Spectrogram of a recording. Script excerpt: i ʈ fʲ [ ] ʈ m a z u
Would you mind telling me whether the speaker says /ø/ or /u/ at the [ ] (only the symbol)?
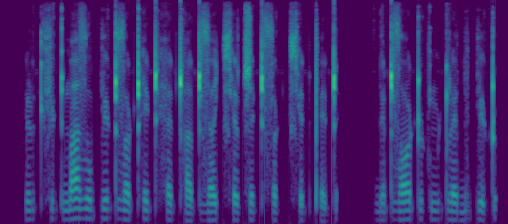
ø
